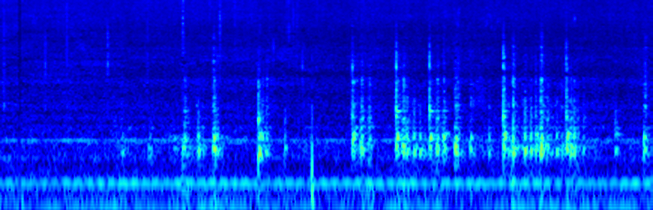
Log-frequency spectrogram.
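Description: Wooden spatula stirring and scraping chopped garlic as it fries in oil in a pot, over a steady sizzle. The stirring strokes come thicker and louder from about halfway.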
